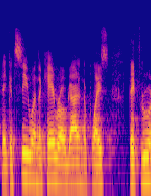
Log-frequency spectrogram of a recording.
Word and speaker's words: Cairo: would look at his Cairo but in Illinois we don't pronounce it that way we pronounce that word Cairo and the Cairo is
